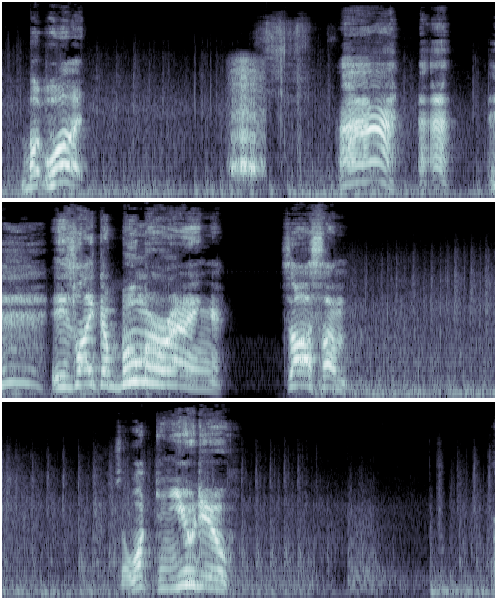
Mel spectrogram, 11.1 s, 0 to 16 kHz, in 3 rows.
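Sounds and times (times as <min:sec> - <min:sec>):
distant machine-gun fire: 0:00.0 - 0:03.8, 0:06.1 - 0:11.0.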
